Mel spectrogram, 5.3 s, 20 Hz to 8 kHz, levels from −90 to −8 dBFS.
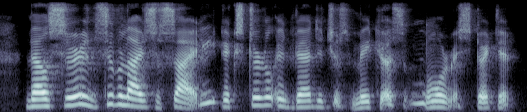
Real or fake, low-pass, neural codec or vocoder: fake; 7.2 kHz; autoencoder, 22.05 kHz, a latent of 192 numbers a frame, VITS, trained on one speaker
